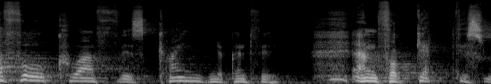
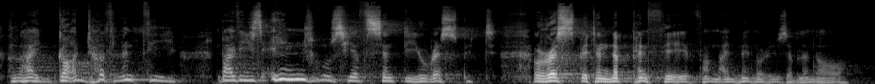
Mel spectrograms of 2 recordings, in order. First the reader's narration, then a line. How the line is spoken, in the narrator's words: cried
